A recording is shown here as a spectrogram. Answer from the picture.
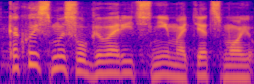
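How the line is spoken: Dejected. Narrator (Russian): уныло проговорила Рита

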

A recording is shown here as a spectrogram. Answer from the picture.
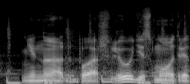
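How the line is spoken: Embarrassed mumble. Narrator (Russian): смущенно пробормотал я

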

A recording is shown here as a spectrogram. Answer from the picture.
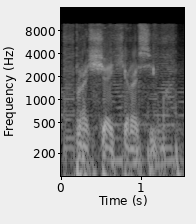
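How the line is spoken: Whisper. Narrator (Russian): Он прошептал

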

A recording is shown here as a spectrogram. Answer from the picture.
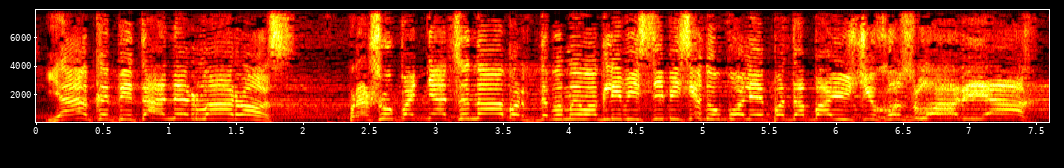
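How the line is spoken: Bellowing over storm. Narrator (Russian): Проревел, перекрывая вой метели, толстяк

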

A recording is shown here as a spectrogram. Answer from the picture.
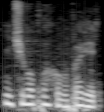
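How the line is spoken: Whisper. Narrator (Russian): прошептала она

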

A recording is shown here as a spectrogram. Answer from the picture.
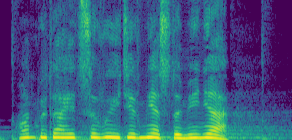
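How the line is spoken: Muffled, as if distant. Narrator (Russian): Голос Маши звучал глухо, словно издалека

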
